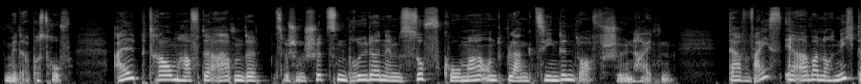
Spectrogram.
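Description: Woman podcast host reading a scripted obituary, husky voice, wry dramatic pauses. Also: lowish voice, darkish tone.

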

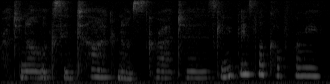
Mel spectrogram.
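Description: A woman's voice: on the high side, unhurried. Whispering young woman, ASMR medical exam. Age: young adult. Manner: soft-spoken, mostly whispering, gently instructing. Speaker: ASMR creator playing a medical examiner. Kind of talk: ASMR medical role-play. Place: small indoor room set up as exam room.

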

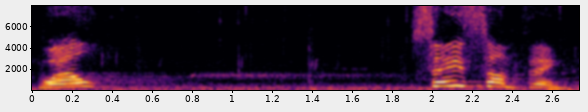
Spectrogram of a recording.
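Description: An actress playing a resolute, guarded young witch in a video game, speaking in a measured, solemn way. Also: very high-pitched, animated, a bit bright, slight background noise, exaggerated voice. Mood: impatient. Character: resolute, guarded young woman, a Force-wielding witch ally. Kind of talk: cinematic video game acting. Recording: music behind the voice.

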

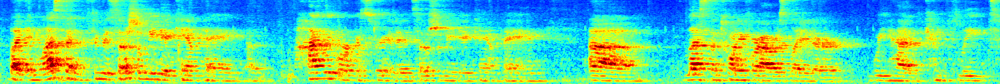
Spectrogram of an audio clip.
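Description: A middle-aged American woman speaking unscripted to a conference audience, halting and emphatic, restarting her phrases as she goes. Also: sits low, sharp tone. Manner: halting, emphatic, with repeated false starts. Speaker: conference keynote speaker, trademark attorney. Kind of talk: public talk to an audience, unscripted. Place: large dark auditorium stage, recorded from far off. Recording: echoey hall, distant microphone, faint noise.

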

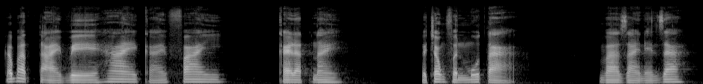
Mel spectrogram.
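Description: A man narrating a step-by-step software tutorial, explaining each click as he goes. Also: on the low side, steady tone, measured pace, clean tone.

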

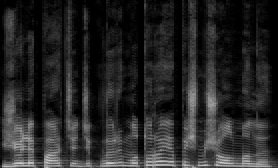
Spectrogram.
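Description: A woman's voice: high-pitched, unhurried, clear, resonant tone. A woman voicing a friendly, loyal green monster race driver in a children's story, spirited and matter-of-fact. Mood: urgent, explaining.

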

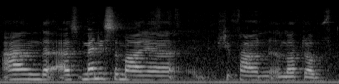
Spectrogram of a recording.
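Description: A woman's voice: mid-range voice, fairly even intonation. Swedish-accented woman in an echoey hall. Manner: deliberate, searching for words. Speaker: panel speaker, professor. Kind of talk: panel talk. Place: stage in a hall with audience. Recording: echoey hall with faint hum.

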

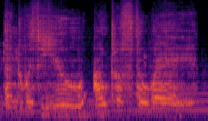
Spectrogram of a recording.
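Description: A woman's voice: low-pitched, steady tone, measured pace, over music. A woman playing an imperious, solemn alien hive royal in a video game, with stately, declamatory delivery. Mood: reverent, menacing.

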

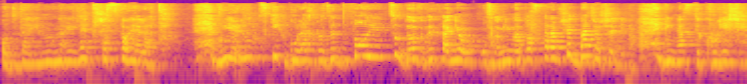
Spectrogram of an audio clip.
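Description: A young woman plays a suspicious, melodramatic young wife who fires off accusing, theatrical outbursts. Her voice is high. It echoes in a roomy home room, with a faint hiss underneath. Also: brisk, lightly acted. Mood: outraged. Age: young adult. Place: room at home, recorded on phone.

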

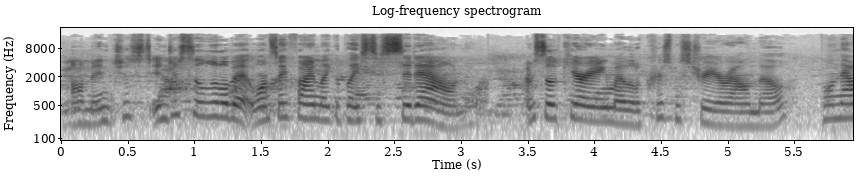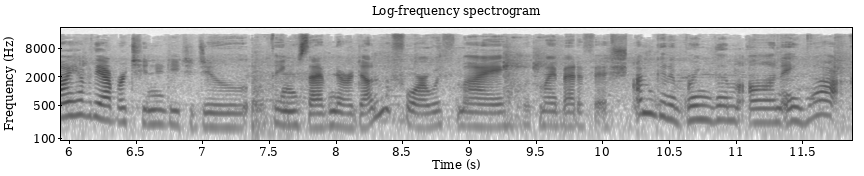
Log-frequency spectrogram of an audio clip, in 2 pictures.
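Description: Young woman, hoarse voice, chatty vlog, camera at arm's length. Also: mid-range voice. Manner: chatty and excitable. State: hoarse from shouting. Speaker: vlogger. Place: hotel room, then airport. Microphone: handheld camera at arm's length.

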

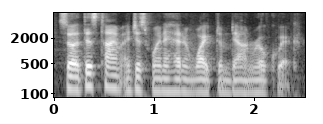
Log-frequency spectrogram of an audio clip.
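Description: A man's voice: lowish voice, steady tone, fast, gravelly, over music. A man narrating a car detailing video as voice-over, explaining each cleaning step and giving tips. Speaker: car detailing channel host.

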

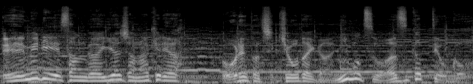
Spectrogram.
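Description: Lively, higher-pitched young man. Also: a little fast, over music. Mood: affable, directing. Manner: casual, relaxed masculine speech. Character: easygoing, confident elder brother, young man. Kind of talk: anime game dubbing.

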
